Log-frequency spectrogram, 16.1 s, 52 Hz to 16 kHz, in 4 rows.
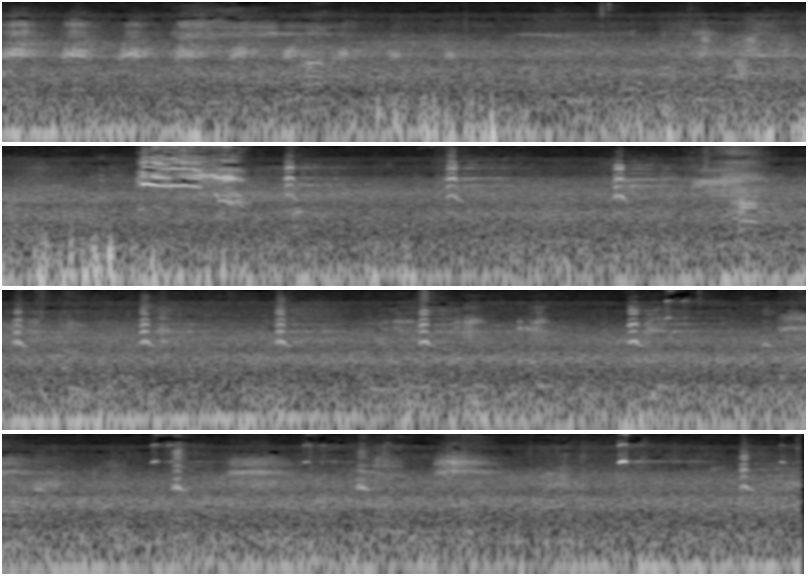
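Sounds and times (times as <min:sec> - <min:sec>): steady low rumble: 0:00.0 - 0:16.0
waterbirds calling: 0:00.0 - 0:16.0.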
